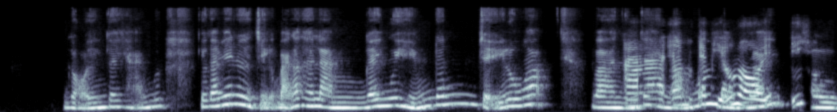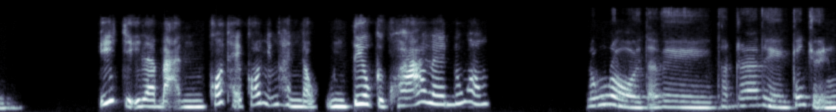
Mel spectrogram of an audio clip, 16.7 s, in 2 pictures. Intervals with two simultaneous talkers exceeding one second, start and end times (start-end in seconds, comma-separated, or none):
6.2-8.0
